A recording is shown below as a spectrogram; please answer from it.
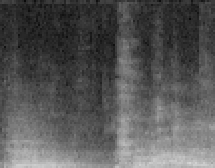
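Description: A man's voice heard over music, in two stretches with a short lull between them.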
